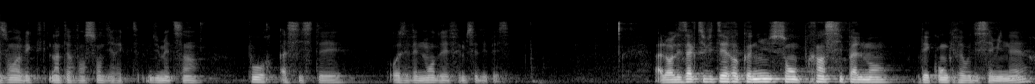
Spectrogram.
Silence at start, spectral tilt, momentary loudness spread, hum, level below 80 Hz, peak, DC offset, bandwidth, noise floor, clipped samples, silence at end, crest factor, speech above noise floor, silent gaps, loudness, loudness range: 0 s; -8 dB/octave; 19 LU; none; -56 dBFS; -2 dBFS; under 0.1%; 7.8 kHz; -57 dBFS; under 0.1%; 0 s; 20 dB; 38 dB; none; -20 LUFS; 12 LU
